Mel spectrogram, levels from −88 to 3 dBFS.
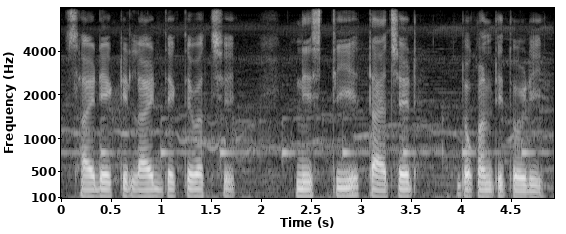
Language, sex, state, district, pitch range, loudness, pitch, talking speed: Bengali, male, West Bengal, Cooch Behar, 105-120 Hz, -16 LUFS, 110 Hz, 110 wpm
